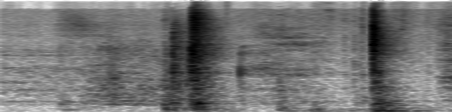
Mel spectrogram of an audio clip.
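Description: A soft-close cabinet door on an RV kitchen island opens with a quiet latch click and a light thud, followed by a second muffled knock, close up in a quiet interior.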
